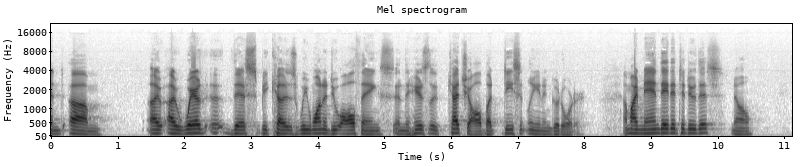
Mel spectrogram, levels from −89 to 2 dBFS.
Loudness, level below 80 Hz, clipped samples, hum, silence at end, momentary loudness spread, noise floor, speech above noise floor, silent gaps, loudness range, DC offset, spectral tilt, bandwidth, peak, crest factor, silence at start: -18 LUFS; -50 dBFS; under 0.1%; none; 0.65 s; 13 LU; -58 dBFS; 40 dB; none; 4 LU; under 0.1%; -6 dB/octave; 15.5 kHz; 0 dBFS; 18 dB; 0 s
